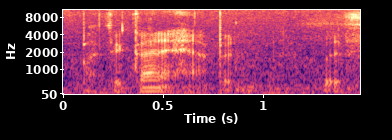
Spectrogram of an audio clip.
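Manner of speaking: hushed confiding whisper; whispered promise to the kids. Acted. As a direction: share it like a little secret. Secret promise to children.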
